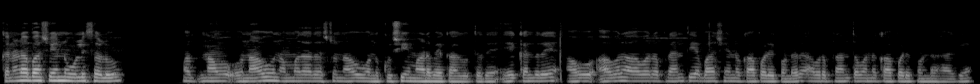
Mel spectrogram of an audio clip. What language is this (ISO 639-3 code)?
kan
